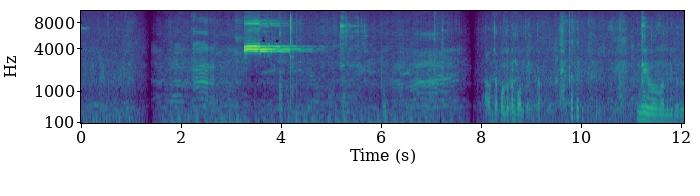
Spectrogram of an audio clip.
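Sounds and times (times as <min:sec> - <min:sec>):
whistle blast: 0:03.1 - 0:05.5.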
